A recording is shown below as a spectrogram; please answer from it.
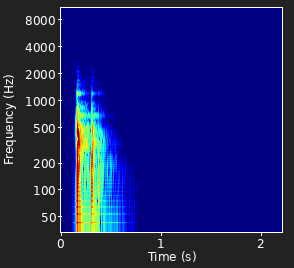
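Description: Chess software's piece-capture sound effect: two quick wooden clicks about a sixth of a second apart, with nothing after them.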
